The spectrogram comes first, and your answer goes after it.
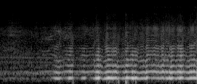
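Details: In spring in Kashmir Valley, 25 April 2022, Indian honey bees (Apis cerana indica) at a hive entrance fly in and out, giving a steady, low droning hum at even pitch that swells and fades as individuals pass close.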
